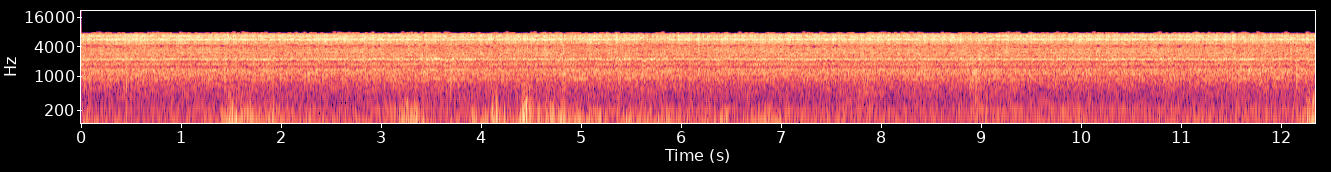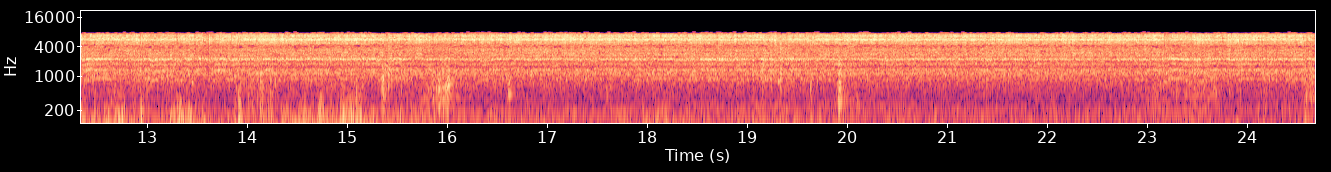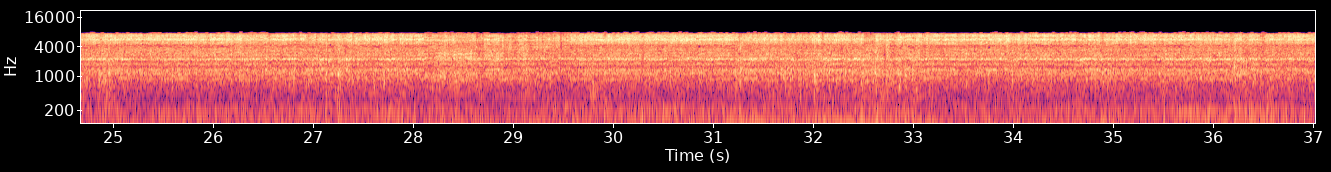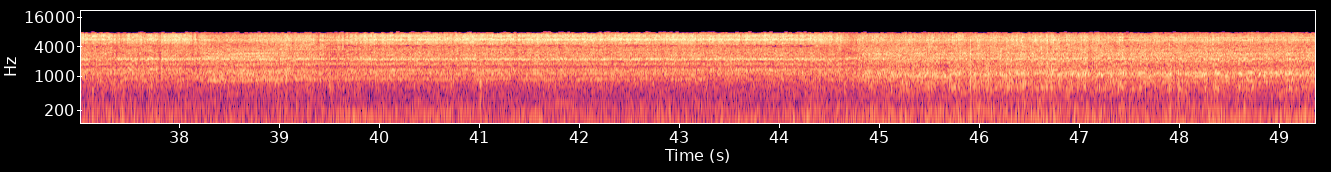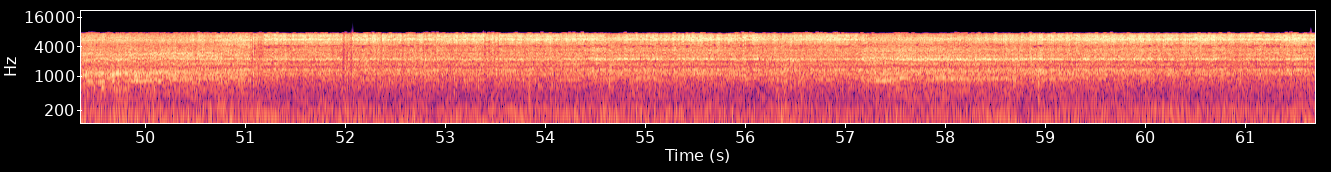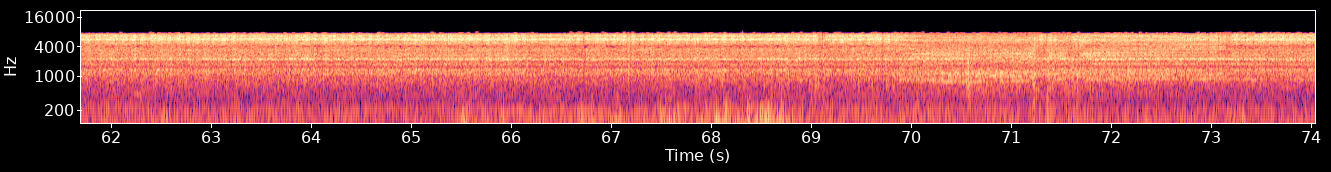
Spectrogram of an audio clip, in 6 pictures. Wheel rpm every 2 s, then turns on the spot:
110, 120, 120, 110, 120, 110, 110, 120, 110, 120, 110, 110, 110, 120, 110, 110, 120, 120, 110, 110, 110, 110, 110, 110, 110, 120, 110, 110, 110, 120, 120, 110, 110, 120, 120, 110, 120.
none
